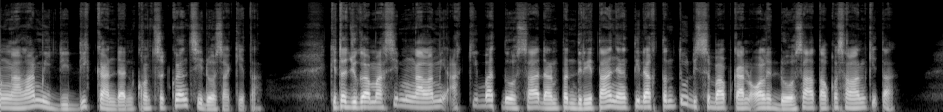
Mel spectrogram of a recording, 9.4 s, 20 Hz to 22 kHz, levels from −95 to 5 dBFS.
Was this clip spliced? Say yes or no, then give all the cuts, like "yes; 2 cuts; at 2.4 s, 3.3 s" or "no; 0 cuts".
no; 0 cuts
